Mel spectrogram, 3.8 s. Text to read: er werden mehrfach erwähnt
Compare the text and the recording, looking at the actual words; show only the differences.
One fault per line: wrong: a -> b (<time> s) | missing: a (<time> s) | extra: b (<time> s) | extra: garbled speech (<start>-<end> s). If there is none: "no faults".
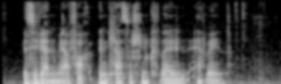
wrong: er -> sie (0.3 s)
extra: in klassischen quellen (1.3 s)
